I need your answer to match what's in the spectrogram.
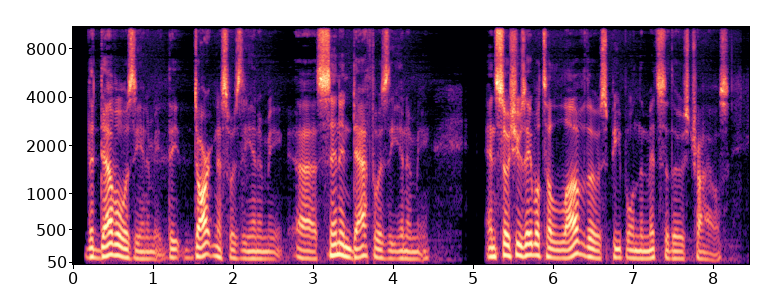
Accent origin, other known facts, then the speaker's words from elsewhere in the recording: Carencro, Louisiana, United States; in my hometown, Karen Crowe, there's a school she founded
